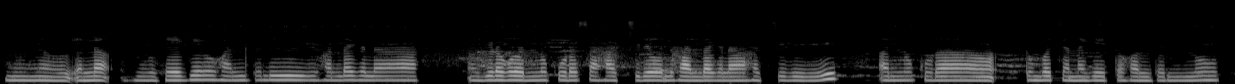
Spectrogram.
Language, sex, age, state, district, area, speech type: Kannada, female, 45-60, Karnataka, Bidar, rural, spontaneous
